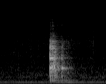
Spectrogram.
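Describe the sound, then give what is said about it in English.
A single brief clatter of dishes knocking together in a dish pan, with a short metallic ring that fades quickly, over a steady low hum and no voices. “It sounds like the microphone is pointing directly into the dish pan.”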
